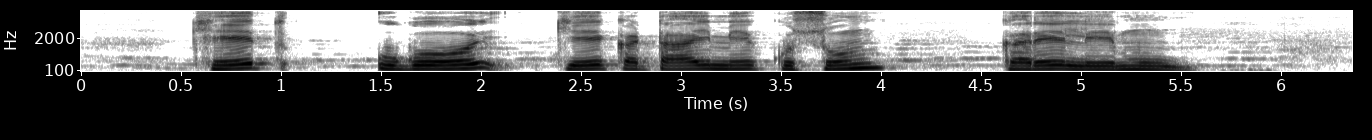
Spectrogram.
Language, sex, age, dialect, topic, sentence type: Magahi, male, 41-45, Northeastern/Surjapuri, agriculture, question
